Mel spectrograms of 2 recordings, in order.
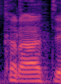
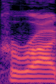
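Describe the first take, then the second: First: It is pronounced with a Japanese-style pronunciation. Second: It is pronounced with an American pronunciation. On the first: This is the way it is properly said. "even though I know it's" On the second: This is the habitual local way of saying it. "it's an American habit of me to still call it"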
